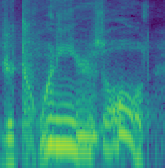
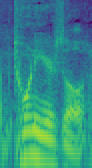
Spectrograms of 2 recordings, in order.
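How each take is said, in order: First: Higher, softer mock disbelief; acted-out incredulous repeat, pitched up; incredulous echo. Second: Said in the usual way. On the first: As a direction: repeat it back as if astonished. Repeats the age back in disbelief.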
